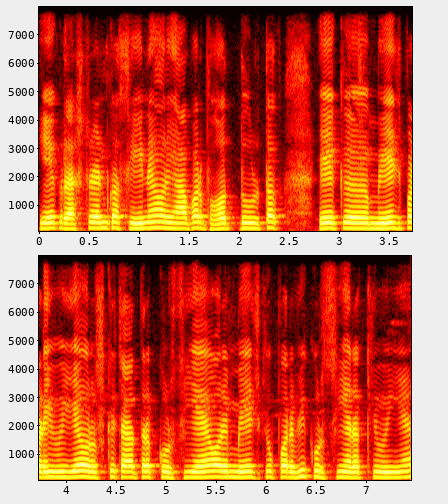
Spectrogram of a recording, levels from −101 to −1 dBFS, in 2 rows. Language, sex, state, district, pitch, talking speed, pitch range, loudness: Hindi, female, Chhattisgarh, Raipur, 195 Hz, 275 wpm, 190-205 Hz, -16 LUFS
